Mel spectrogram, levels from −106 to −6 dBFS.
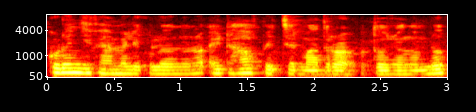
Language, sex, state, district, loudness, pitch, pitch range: Tulu, male, Karnataka, Dakshina Kannada, -26 LUFS, 135 Hz, 125-150 Hz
